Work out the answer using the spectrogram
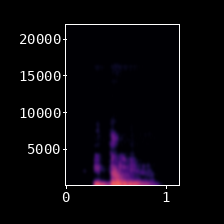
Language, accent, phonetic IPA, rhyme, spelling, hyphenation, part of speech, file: Catalan, Valencia, [iˈta.li.a], -alia, Itàlia, I‧tà‧li‧a, proper noun, LL-Q7026 (cat)-Itàlia.wav
- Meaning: Italy (a country in Southern Europe)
